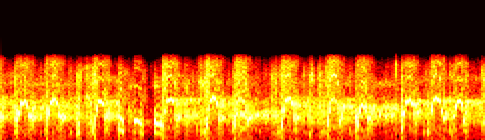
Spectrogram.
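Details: Smokey, a puppy, barking in quick repeated high arched yaps, each bark a short rising-falling note, with a person's voice briefly heard.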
